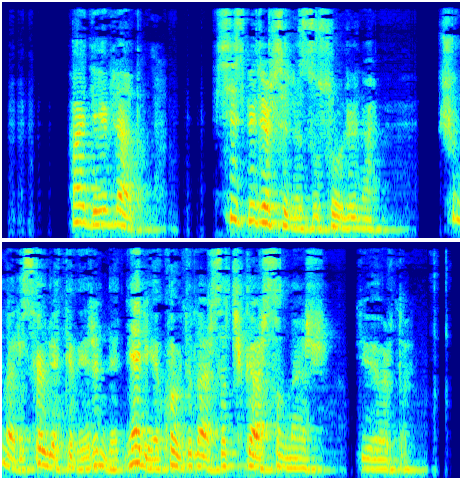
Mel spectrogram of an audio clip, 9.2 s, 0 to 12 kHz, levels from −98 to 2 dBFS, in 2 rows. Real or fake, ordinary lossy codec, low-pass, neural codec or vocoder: fake; AAC, 32 kbps; 10.8 kHz; vocoder, 48 kHz, 128 mel bands, Vocos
